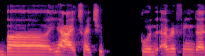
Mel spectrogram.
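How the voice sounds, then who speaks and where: Against a quiet background, a woman in a Brazilian accent speaks at medium pitch and a moderate pace. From Brazil, Santos. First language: Portuguese. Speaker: software testing engineer, meetup speaker. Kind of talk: tech talk presentation. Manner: halting, many fillers.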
